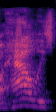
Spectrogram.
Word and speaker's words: Halley's: Well, Haley's Comet is now Halley's Comet with a short A and a double L. It doesn't even match Bill Haley in a single L long A.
